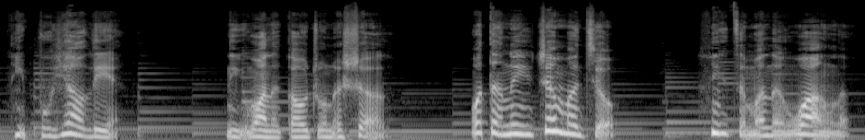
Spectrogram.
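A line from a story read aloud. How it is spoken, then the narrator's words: Hysterical sobbing. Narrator (Chinese): 我哭得那么凶，眼泪哗哗的往下流，疯了似的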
